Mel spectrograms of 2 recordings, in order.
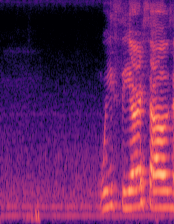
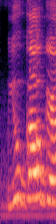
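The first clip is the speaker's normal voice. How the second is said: put-on louder, higher you go girl; hyped cheer; 6 semitones higher, 8 dB louder than usual. Talking to herself, cheering on the girl, loud and high. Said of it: "I was like".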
